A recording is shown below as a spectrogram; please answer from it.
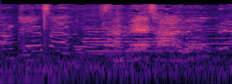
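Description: A group of women reciting a pledge aloud together, following a woman reading it from a sheet. A low rumble runs underneath.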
